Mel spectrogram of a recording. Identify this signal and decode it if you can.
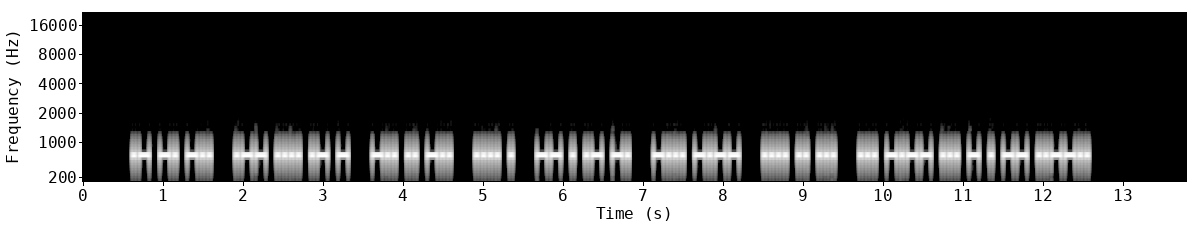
Morse code, heard as a keyed tone, about 27 wpm, 700 Hz. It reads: AND WHAT DID HE MEAN BY HIS SYSTEM?
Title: Sentences from Top 1000 Words - Review Part 3 - 28wpm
